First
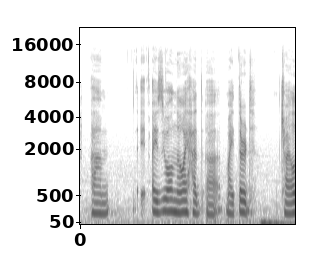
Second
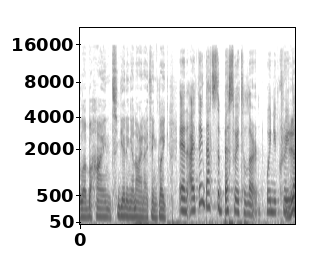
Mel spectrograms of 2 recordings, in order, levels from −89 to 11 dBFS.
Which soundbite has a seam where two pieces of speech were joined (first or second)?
second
